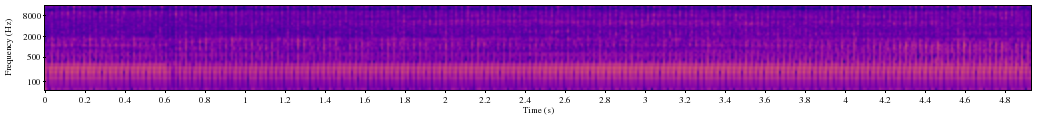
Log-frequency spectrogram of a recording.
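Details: 1957 Johnson 18 HP two-stroke outboard, engine test: steady even buzzing with a small dip near the start; runs healthy, needs choke to stop.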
